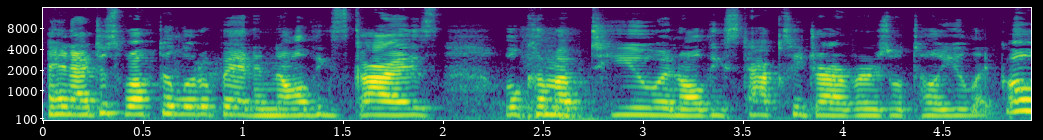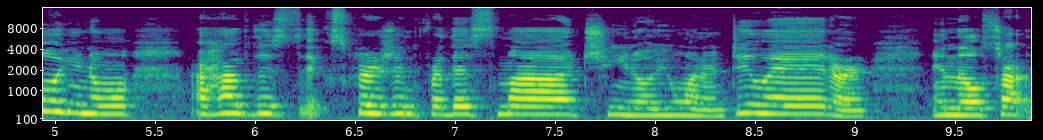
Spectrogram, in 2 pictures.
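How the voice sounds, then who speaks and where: Against noticeable background noise, a woman speaks at a fairly quick pace in a fairly high pitch with ordinary pitch variation. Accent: Spanish. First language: Spanish. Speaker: luxury goods vlogger. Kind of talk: casual chat. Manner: casual, filler-heavy.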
